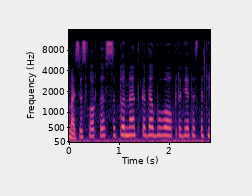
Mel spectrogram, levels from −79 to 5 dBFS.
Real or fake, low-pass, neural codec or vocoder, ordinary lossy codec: real; 10.8 kHz; none; MP3, 64 kbps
